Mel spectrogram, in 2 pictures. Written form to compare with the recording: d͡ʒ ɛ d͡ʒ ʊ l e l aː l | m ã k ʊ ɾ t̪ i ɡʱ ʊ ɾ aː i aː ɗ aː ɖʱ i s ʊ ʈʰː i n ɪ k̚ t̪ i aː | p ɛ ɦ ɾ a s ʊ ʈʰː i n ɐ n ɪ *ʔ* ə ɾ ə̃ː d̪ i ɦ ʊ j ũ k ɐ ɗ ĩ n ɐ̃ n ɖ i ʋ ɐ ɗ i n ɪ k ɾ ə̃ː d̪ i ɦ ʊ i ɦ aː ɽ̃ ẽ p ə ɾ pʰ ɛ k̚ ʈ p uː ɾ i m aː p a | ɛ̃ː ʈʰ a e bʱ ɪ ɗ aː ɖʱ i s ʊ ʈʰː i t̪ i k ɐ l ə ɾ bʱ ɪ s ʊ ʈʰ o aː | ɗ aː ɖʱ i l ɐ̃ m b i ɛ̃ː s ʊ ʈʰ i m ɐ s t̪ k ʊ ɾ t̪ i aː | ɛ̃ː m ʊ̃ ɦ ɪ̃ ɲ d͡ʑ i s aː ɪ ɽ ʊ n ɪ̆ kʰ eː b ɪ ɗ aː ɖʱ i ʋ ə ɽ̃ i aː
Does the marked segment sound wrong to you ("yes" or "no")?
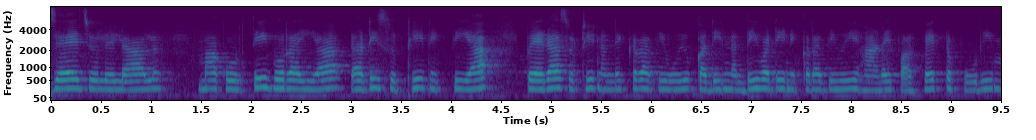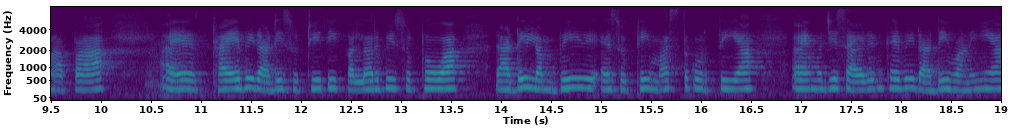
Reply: yes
